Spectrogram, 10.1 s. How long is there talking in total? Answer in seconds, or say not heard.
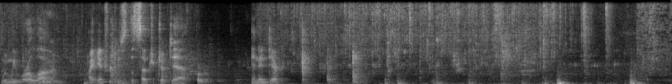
4 s.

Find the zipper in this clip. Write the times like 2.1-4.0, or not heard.
not heard.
